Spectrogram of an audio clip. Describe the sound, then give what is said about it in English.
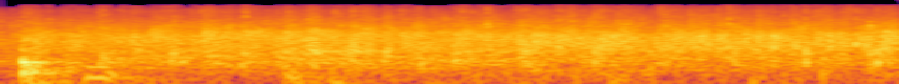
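Church audience applause welcoming a guest speaker, a loud, sustained wash of many hands clapping, dense and steady for the whole stretch with no pauses. “So family, will you put your hands together with me and let's welcome our crazy brother, Frank Viola.”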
